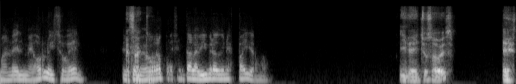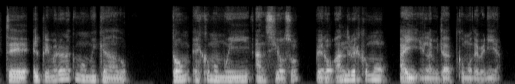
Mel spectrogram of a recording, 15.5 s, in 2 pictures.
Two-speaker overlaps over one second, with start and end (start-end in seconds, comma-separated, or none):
none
